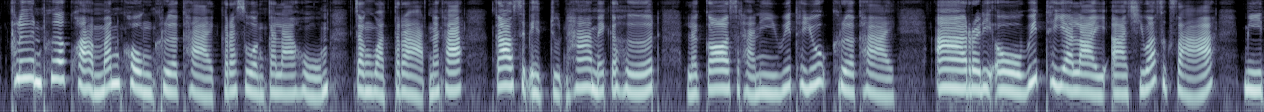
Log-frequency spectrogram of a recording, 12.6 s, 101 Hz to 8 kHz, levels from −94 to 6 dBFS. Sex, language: female, Thai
